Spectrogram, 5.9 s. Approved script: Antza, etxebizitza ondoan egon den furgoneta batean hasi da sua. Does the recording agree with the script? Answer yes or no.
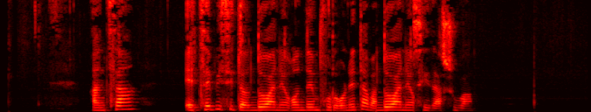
no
